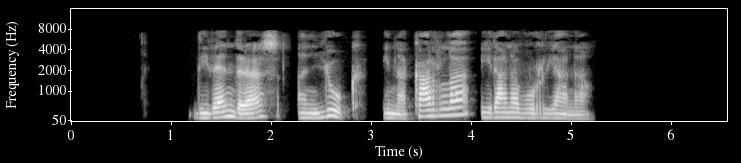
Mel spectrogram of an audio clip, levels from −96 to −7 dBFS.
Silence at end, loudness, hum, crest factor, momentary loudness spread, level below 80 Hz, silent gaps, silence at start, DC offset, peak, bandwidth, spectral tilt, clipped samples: 1.4 s; -19 LUFS; none; 20 dB; 11 LU; -64 dBFS; 2.22-2.26 s, 2.98-3.11 s; 1.25 s; under 0.1%; -2 dBFS; 8 kHz; -5 dB/octave; under 0.1%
